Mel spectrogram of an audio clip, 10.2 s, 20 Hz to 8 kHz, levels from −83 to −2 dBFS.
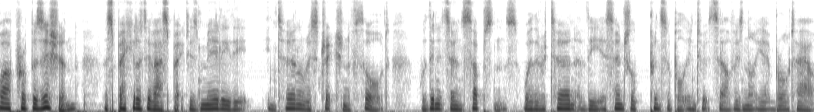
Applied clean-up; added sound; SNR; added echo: none; none; none; none.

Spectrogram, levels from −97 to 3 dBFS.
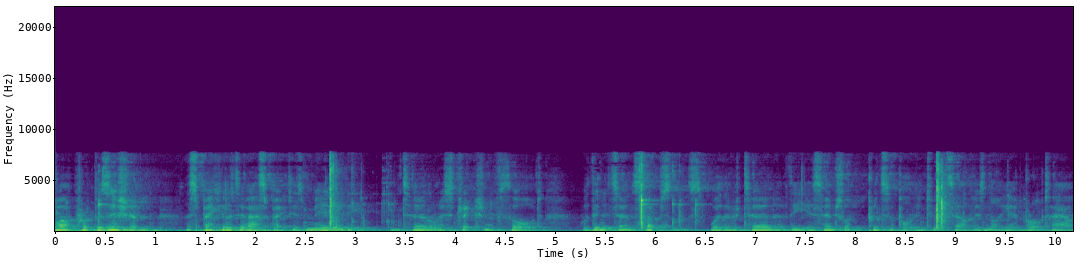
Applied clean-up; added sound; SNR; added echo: none; Wood; 8 dB; reverberation time 0.8 s.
